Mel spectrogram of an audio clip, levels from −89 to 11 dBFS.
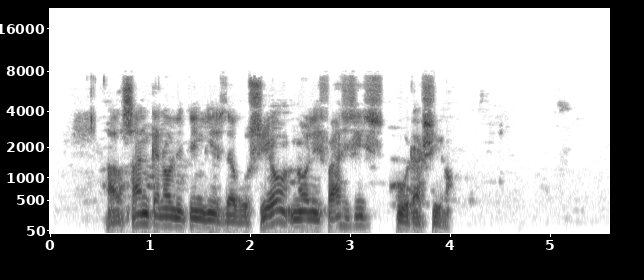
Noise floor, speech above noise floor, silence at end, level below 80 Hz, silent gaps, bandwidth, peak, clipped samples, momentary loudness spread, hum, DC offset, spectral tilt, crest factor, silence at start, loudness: -72 dBFS; 57 dB; 1.6 s; -58 dBFS; none; 7.8 kHz; -2 dBFS; under 0.1%; 8 LU; none; under 0.1%; -3.5 dB/octave; 16 dB; 0.3 s; -16 LUFS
